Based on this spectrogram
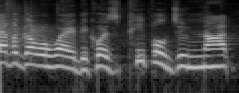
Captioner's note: applause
